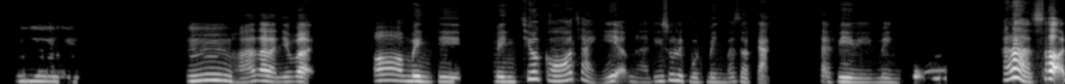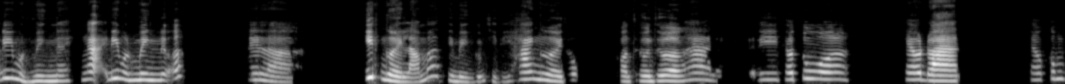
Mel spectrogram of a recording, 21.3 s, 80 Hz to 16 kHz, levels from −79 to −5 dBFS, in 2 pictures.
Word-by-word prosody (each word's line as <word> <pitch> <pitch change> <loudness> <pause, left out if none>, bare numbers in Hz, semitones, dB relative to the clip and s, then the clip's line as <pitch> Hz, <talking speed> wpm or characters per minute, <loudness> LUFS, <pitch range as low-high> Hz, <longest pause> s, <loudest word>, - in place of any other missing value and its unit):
Ừm. 215 -3 -10 1.1
Ừm, 245 +2 -4
hóa 190 +1 -9
ra 235 -1 +1
là 215 - -1
như 200 +1 -12
vậy. 210 +11 0 0.6
Ờ, 245 0 -4
mình 220 -2 -1
thì 195 -3 -8 0.3
mình 200 -1 -6
chưa 310 +5 -4
có 240 -2 -5
trải 235 - -13
nghiệm 205 +5 -9
là 175 -2 -24
đi 210 +5 -14
du 255 +3 -10
lịch 230 -3 -7
một 185 -1 -16
mình 180 -1 -15
bao 185 +2 -18
giờ 190 -3 -12
cả. - - -7 0.5
Tại 195 - -13
vì 180 -3 -6
mình 175 -1 -16
cũng 425 +1 -11 0.8
khá 270 - -4
là 360 - +7
sợ 325 - +6
đi 345 +1 +1
một 290 -9 -1
mình 220 +2 0
này, 225 +1 -4
ngại 300 +2 +2
đi 340 - +3
một 295 -5 -1
mình 265 0 +2
nữa. 320 +9 -3 0.6
Nên 275 0 -6
là 200 -5 -3 0.7
ít 380 0 +9
người 240 -7 +5
lắm 185 -1 0
á 405 - -4
thì 235 - -6
mình 195 -3 -5
cũng 200 - -8
chỉ 215 -4 -15
đi 195 +3 -17
2 300 +3 +2
người 255 -8 0
thôi. 260 0 -10 0.4
Còn 215 -2 -6
thường 220 0 -2
thường 225 -1 +3
ha 285 +4 -3
là 285 - 0
mình 240 - -17 0.3
sẽ 280 - -17
đi 280 0 -8
theo 290 - +3
tour, 315 -1 +1 0.7
theo 285 0 +5
đoàn, 235 -4 +9 0.7
theo 275 0 -11
công 315 +3 -7
225 Hz, 190 wpm, -21 LUFS, 200-275 Hz, 1.1 s, ít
